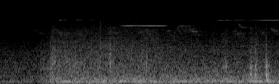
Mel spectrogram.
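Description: vehicle, car driving

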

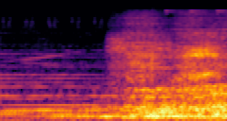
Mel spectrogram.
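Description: human body sound, sniffing

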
